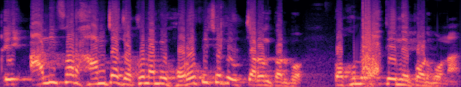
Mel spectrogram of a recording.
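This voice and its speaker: Male Quran reading teacher, very high voice, quizzes and drills the class; echoey, noisy room. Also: very animated, fairly quick, a crowd in the background. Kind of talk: classroom lesson. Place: classroom with a board. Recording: echoey room, loud background noise.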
